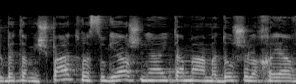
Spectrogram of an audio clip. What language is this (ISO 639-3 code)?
heb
